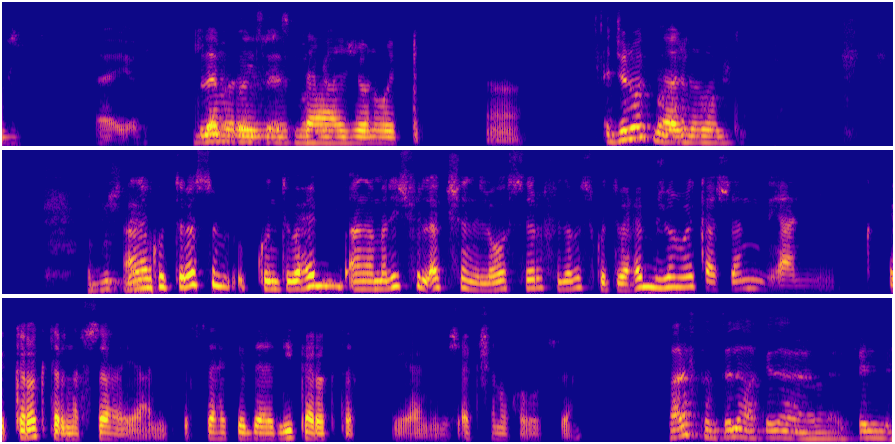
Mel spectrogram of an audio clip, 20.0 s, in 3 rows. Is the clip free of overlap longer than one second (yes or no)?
no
